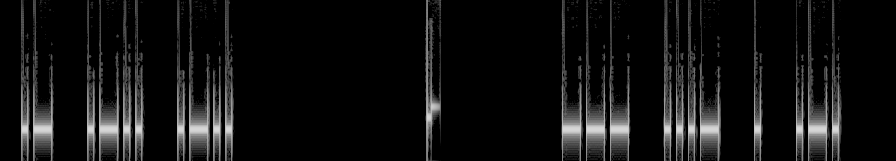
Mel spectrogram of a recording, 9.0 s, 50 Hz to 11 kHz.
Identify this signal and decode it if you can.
Morse code, heard as a keyed tone, about 20 wpm, spaced as for 15 wpm, 700 Hz. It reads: ALL OVER
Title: 230 Lesson 37f - Letter x - Words 20wpm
